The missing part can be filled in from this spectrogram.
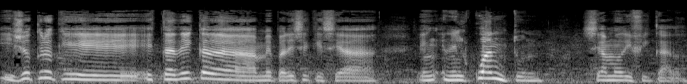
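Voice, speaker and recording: A woman at a very slow pace with crowd noise in the background. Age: 60s. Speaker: anti-money-laundering expert. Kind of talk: interview. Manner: halting.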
